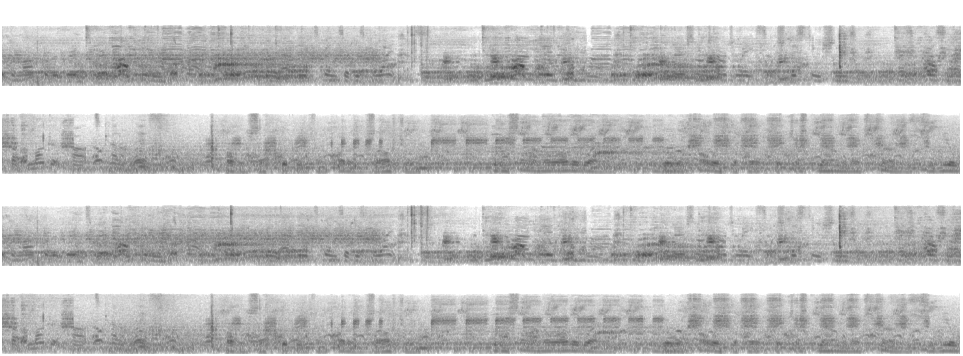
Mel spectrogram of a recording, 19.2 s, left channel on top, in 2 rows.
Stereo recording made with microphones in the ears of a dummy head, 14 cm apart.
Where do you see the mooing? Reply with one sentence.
You can hear the mooing on the left.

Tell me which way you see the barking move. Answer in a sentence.
You can hear the barking move to the right.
